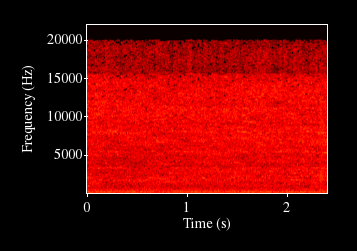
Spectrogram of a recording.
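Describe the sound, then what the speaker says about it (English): Costco brand cooking spray hisses in one continuous, faint burst, close by, with nothing else sounding. "let's spray it with some Pam. This is not Pam, this is Costco brand."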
